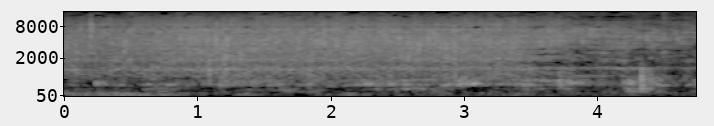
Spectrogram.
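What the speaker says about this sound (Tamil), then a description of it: "சேர்த்துட்டு வெங்காயத்தை நல்லா வதக்கி வச்சுருங்க." Small onions sautéing in hot oil for a beef kheema gravy give a steady, close, even sizzle and hiss that runs unbroken for the whole stretch, with no talking over it.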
